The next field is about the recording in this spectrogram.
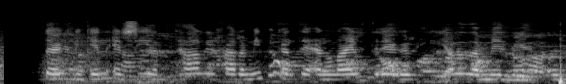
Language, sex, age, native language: Icelandic, female, 14, Icelandic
